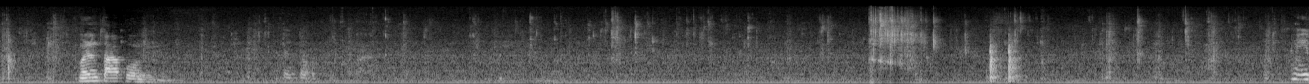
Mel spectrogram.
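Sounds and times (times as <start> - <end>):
crunching crispy skin: 2.4 - 9.8.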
